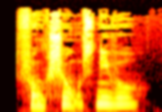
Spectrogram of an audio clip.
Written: funktionsniveau

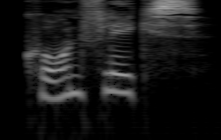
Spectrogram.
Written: CORNFLAKES

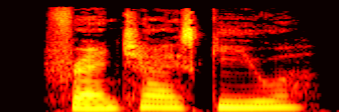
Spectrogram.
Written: franchisegiver

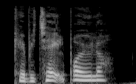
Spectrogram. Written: kapitalbrøler

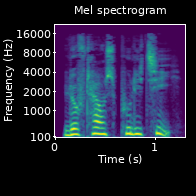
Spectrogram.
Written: lufthavnspoliti

